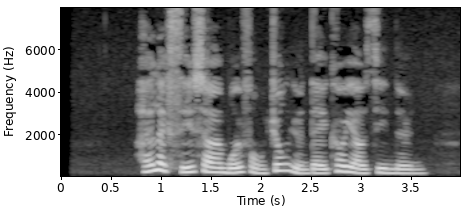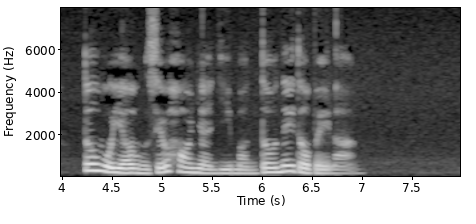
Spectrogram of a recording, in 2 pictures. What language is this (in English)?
Cantonese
